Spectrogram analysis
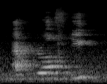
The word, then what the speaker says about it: acrostic: as as acrostic is known as acrostic okay acrostic the pronunciation is different and the spelling is also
